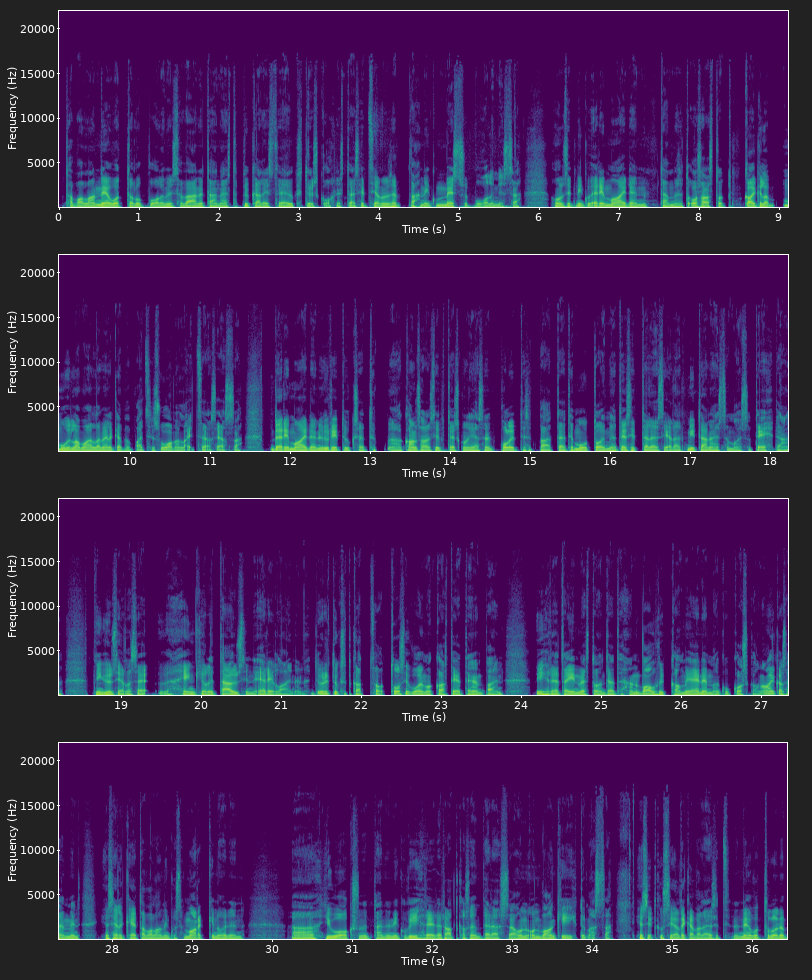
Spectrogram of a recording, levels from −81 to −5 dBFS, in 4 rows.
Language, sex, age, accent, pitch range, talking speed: Finnish, male, 30-49, native, 100-115 Hz, 160 wpm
